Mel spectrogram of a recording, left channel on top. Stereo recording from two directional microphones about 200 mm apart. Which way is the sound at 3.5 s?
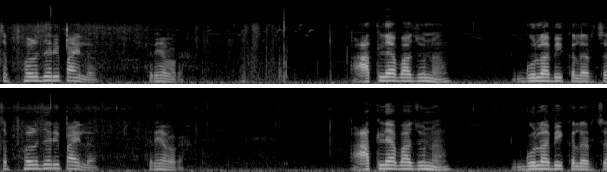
35° right (ahead or behind).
